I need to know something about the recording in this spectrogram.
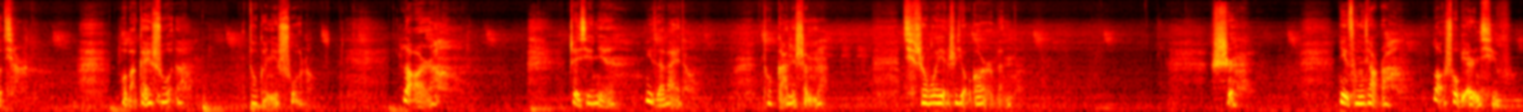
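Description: A middle-aged woman speaks nearby in a weary, reproachful tone.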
